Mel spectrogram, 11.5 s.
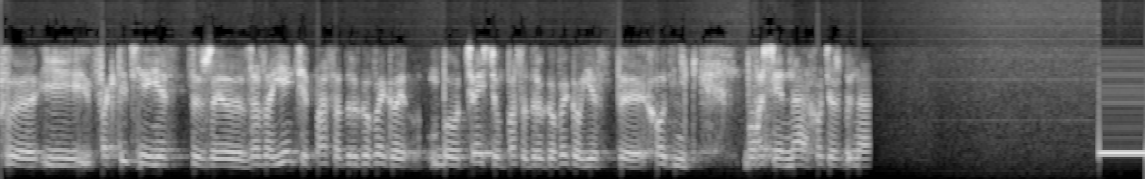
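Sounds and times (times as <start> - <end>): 
speech: 0.1 - 8.8
faint telephone line hiss: 9.0 - 11.0
telephone busy tone after a dropped call: 11.0 - 11.4.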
